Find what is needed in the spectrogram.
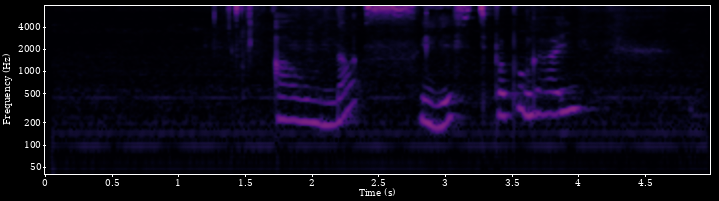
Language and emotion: Russian, positive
